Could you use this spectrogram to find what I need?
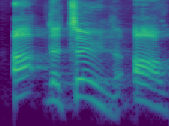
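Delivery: ordinary talk, nothing marked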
